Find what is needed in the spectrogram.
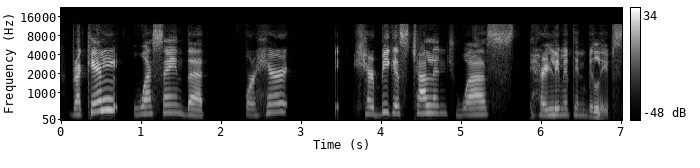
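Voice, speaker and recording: In a Spanish accent, a woman with a bright, sharp tone and a high pitch speaks at a very slow pace with very wide pitch swings, the sound dry and close with no echo against a quiet background. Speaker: language coach. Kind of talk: online masterclass. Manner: hesitant with fillers.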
